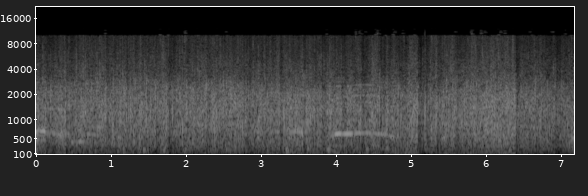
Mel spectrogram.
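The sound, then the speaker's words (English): MPs in the House of Commons give a standing ovation to the Ukrainian ambassador, a dense, unbroken roar of clapping from many people that stays loud and steady throughout. “That's MPs across the House giving a standing ovation to the Ukrainian ambassador, who's sitting in the gallery above Boris above Keir Starmer, so above the Labour side.”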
